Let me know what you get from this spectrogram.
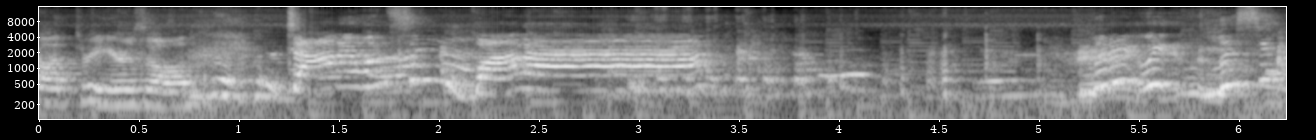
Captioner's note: laughs loudly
